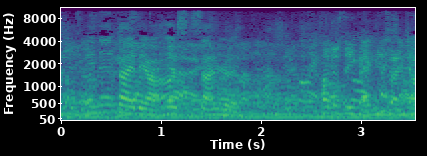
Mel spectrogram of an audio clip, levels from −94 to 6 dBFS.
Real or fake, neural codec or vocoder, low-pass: real; none; 9.9 kHz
